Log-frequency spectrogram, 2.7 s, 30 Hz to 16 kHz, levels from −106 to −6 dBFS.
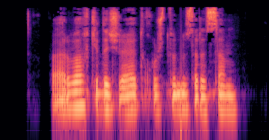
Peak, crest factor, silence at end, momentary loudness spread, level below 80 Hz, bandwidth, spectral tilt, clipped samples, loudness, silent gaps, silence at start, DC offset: -10 dBFS; 18 dB; 0.35 s; 8 LU; -62 dBFS; 11.5 kHz; -4 dB/octave; under 0.1%; -25 LUFS; none; 0.5 s; under 0.1%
